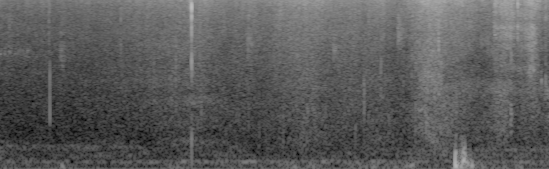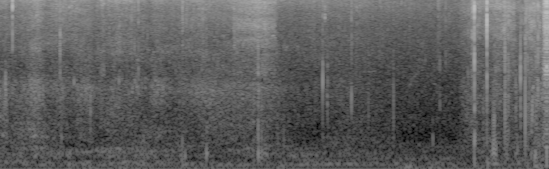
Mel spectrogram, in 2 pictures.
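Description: Quiet footsteps and light rustling through long grass, with a single dull thump about halfway through.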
